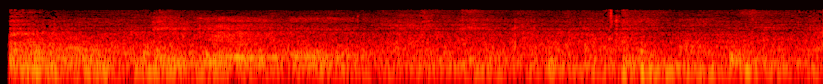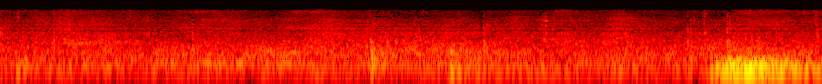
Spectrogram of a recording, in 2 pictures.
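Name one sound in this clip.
A middle-aged man speaks quietly into a microphone.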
